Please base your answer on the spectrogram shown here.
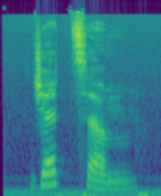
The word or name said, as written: jetsam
